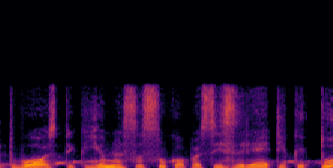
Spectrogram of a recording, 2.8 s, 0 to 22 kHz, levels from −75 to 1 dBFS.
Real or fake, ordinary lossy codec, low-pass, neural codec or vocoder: fake; AAC, 96 kbps; 10.8 kHz; codec, 16 kHz in and 24 kHz out, 0.9 kbps, LongCat-Audio-Codec, fine tuned four codebook decoder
